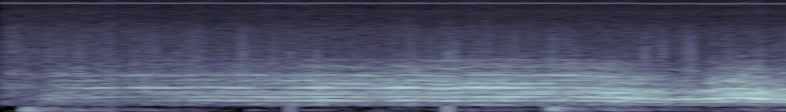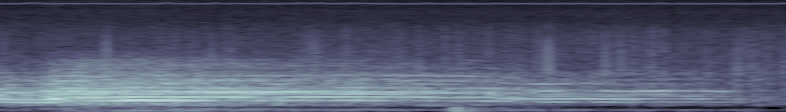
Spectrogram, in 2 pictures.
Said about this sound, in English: There it goes. Yes. You know, listening to that old train whistle gives me the feeling you get sitting inside by a fire in the winter when it's snowing outside. Makes what you have seem all the more precious.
